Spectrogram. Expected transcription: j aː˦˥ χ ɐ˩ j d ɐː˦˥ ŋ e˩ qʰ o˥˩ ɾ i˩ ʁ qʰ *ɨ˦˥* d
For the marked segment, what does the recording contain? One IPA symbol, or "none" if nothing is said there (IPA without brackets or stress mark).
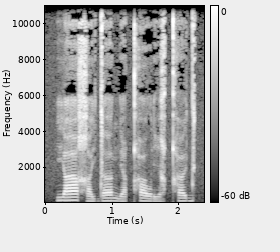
ɨ˦˥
